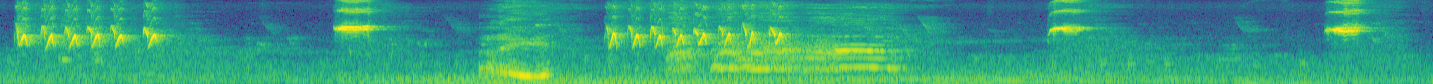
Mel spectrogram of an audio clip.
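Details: An actively singing kacer poci, or Oriental magpie-robin, delivers quick runs of repeated chirpy notes and separate ringing whistles. A lower sliding sound and a soft background murmur are also heard.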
